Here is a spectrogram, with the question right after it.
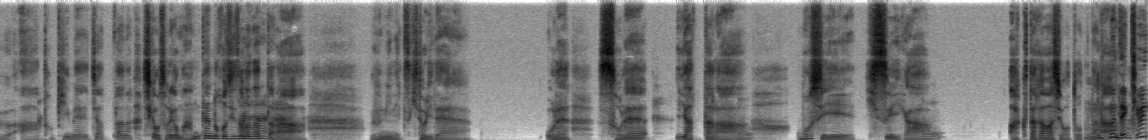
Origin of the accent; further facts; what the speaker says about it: Niigata, Japan; 僕新潟出身なので、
